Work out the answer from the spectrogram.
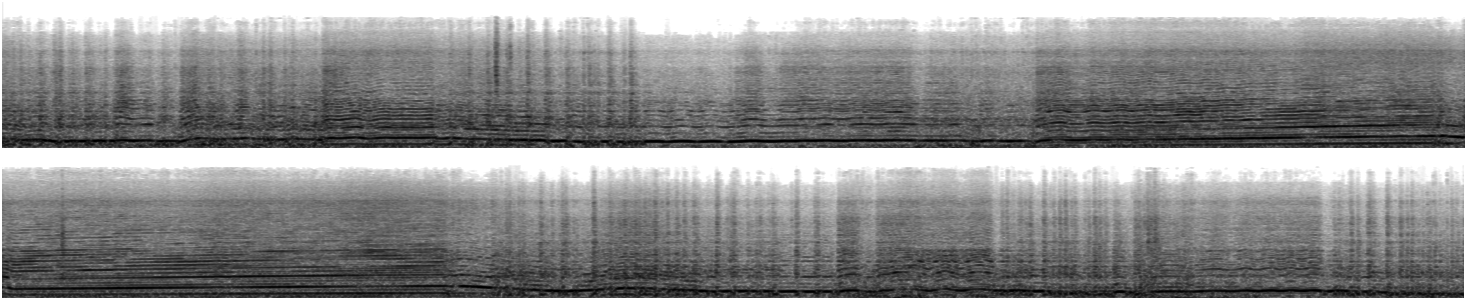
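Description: Honda Integra SiR's four-cylinder engine heard from inside the cabin under hard track driving. The engine note rises and falls through the corners, with two long climbs in revs in the middle, each ending in a sudden drop.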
